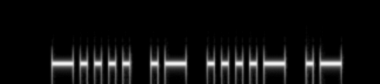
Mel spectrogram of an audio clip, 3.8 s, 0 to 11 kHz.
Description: Morse code, heard as a keyed tone, about 17 wpm, 700 Hz. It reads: 6A4A
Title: Common Cut Numbers - 4-Digit 17wpm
